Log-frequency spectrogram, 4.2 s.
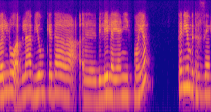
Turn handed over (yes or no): no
